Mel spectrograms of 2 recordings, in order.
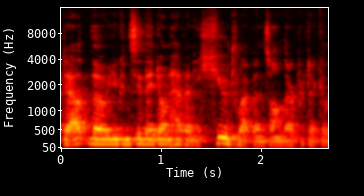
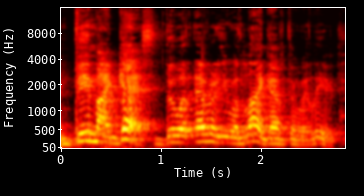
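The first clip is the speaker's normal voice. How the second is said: higher, amused, expansive invitation; breezy permission; 4 semitones higher, 5 dB louder than usual. Acted. Camp leader scoffingly grants players permission.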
